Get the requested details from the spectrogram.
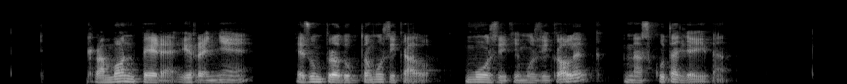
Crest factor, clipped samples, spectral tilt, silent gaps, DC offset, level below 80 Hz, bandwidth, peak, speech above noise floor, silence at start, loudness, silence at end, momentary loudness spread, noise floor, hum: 24 dB; under 0.1%; -4 dB/octave; none; under 0.1%; -60 dBFS; 8 kHz; -4 dBFS; 58 dB; 0.85 s; -26 LUFS; 1.2 s; 19 LU; -85 dBFS; none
